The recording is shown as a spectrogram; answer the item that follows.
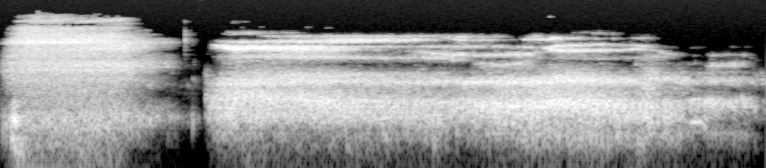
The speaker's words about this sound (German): Ich bin freies Fließen und nochmal atmen und atmen und atmen und atmen.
